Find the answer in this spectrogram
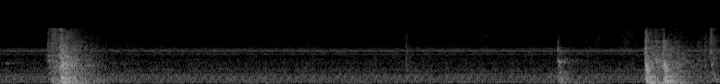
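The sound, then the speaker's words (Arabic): A door thuds shut twice, once near the start and again near the end, with a softer knock between, all over a steady low electrical hum, as a girl is told to shut the door during a live-streamed lesson. “صك الباب يا حبيبتي، صك الباب، معك مجال، انتظروا قليلا.”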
